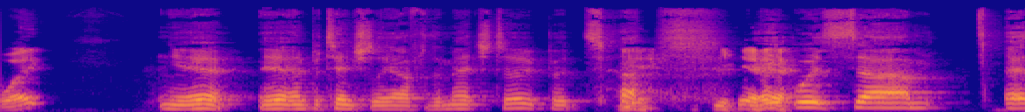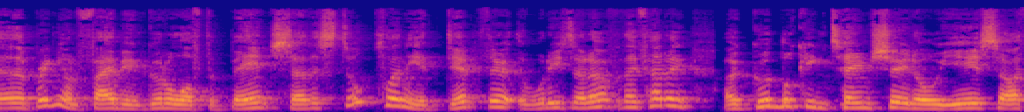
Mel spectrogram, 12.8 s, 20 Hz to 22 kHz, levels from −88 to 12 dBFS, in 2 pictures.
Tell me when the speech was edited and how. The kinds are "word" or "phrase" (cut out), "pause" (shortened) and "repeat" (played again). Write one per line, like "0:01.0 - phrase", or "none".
0:10.9 - pause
